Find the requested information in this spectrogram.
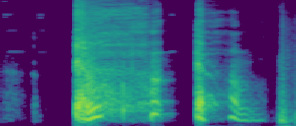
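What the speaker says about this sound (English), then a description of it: "I got a cough" Three harsh coughs in a row, close and loud, the first longest, with short silences between them.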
